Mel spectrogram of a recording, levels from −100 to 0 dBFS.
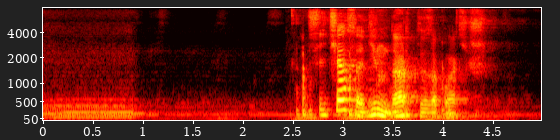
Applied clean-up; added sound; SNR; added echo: none; Tap; 10 dB; reverberation time 1.1 s.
